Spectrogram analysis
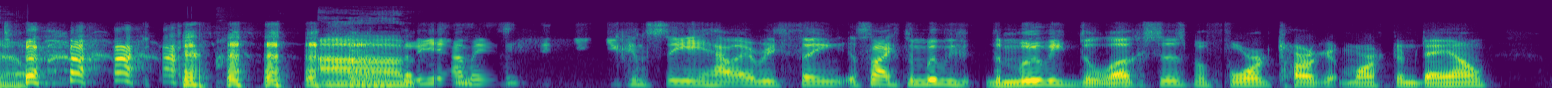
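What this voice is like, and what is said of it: Thick regional accent. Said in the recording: “I know my accent is a little thick, but it's not that bad.”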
